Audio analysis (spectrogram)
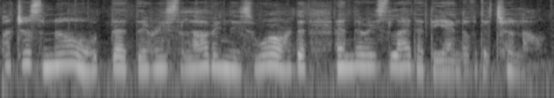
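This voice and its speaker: A woman voicing a gentle, protective female ogre in a soft-spoken roleplay, talking in a hushed, half-whispered way. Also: medium pitch, unhurried, a little hiss or hum, natural voice. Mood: tender.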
